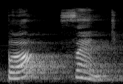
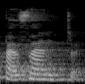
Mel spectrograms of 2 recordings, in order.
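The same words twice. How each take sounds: First: "percent" split as per, cent; syllable by syllable. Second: Said in the usual way. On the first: Shown as a demonstration. Teacher counting syllables for children, "percent" broken in two. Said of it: "two syllables".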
